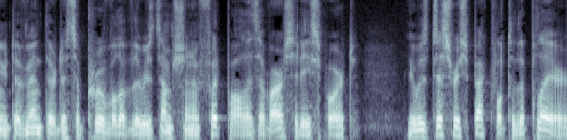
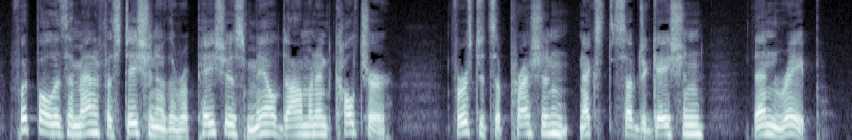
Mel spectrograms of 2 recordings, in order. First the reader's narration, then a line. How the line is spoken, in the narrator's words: She shouted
